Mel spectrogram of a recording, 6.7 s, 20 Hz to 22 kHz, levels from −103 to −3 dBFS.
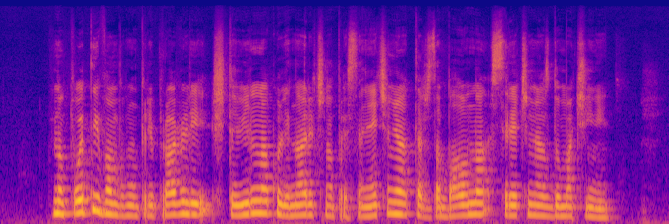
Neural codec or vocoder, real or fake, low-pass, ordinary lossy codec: codec, 44.1 kHz, 7.8 kbps, Pupu-Codec; fake; 19.8 kHz; none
